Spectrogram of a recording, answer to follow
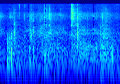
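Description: A few faint, soft footsteps on a concrete shop floor.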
